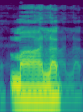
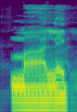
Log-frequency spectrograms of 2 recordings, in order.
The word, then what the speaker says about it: مالک: غور سے سنیے، مالش۔ چھٹا لفظ ہے مالک۔ یہ غلط تلفظ ہے، درست تلفظ ہے مالک۔ دوبارہ سنیے، مالک۔ بچوں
